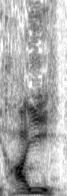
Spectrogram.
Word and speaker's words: Ai: went against that little town of hi or hey I as we were to pronounce it AI would be high e in Hebrew when we went against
